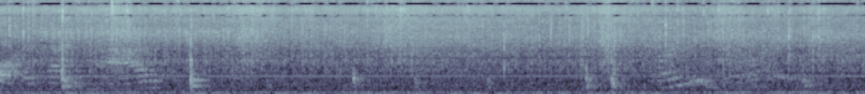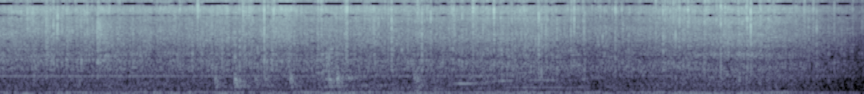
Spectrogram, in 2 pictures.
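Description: Shrimp fried rice sizzling in a frying pan while a spatula stirs and scrapes through it, with occasional light knocks of the spatula against the pan. The sizzle fades away near the end.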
